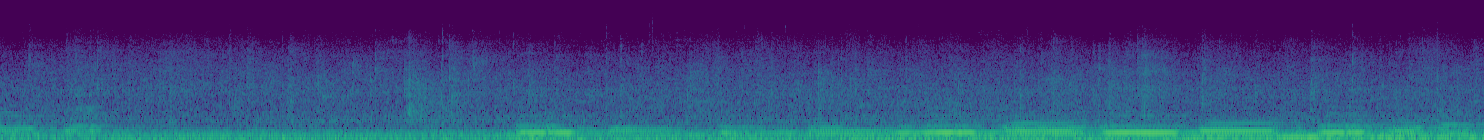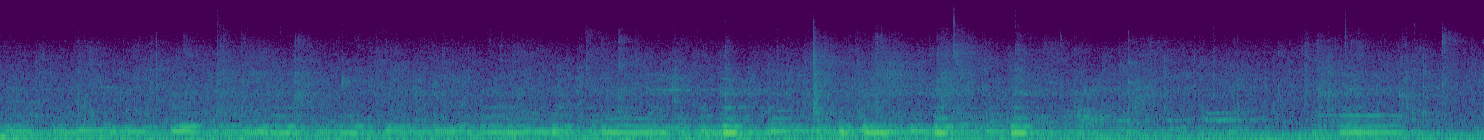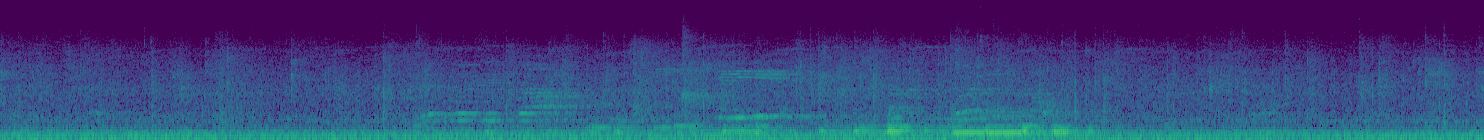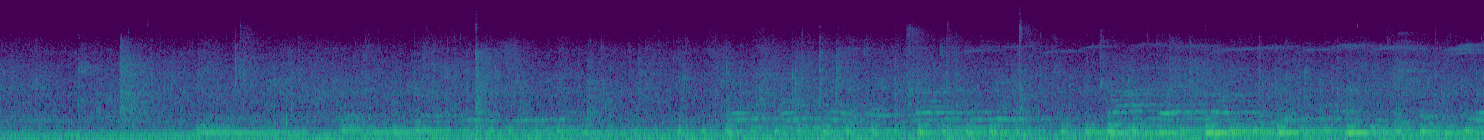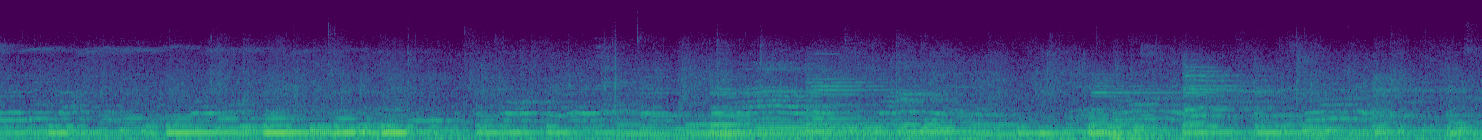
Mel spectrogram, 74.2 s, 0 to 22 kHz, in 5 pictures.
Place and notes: berlin, friedelstraße: backyard window - the city, the country & me: backyard window, raindrops, rehearsing musicians
raindrops hitting leaves, musicians rehearsing in a flat
the city, the country & me: july 25, 2014
25 July, 21:48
